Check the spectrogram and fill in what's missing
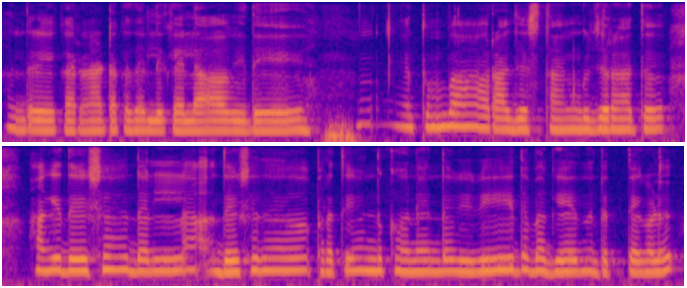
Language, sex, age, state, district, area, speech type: Kannada, female, 30-45, Karnataka, Udupi, rural, spontaneous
